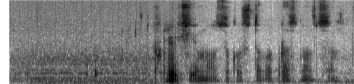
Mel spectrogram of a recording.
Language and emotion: Russian, neutral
